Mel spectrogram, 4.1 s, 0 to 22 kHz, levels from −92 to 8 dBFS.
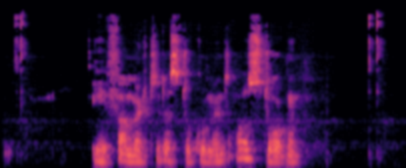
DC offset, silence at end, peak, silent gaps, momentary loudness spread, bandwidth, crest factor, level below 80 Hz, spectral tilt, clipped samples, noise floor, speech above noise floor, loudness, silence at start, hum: under 0.1%; 0.25 s; -4 dBFS; none; 19 LU; 16 kHz; 26 dB; -66 dBFS; -2.5 dB/octave; under 0.1%; -72 dBFS; 45 dB; -24 LUFS; 0.15 s; none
